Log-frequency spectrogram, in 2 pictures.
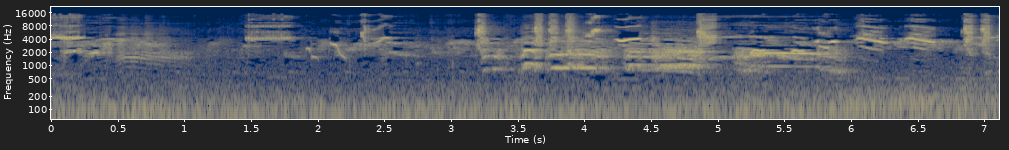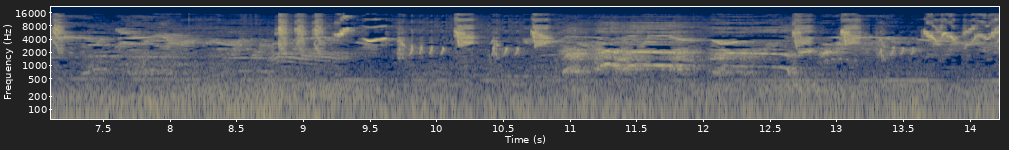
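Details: Tame Oriental magpie-robin singing a long, varied song of many voices while spreading its wings and fanning its tail: bursts of clear whistles, sharp chirps and scratchy trills in quick phrases with short pauses between them.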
